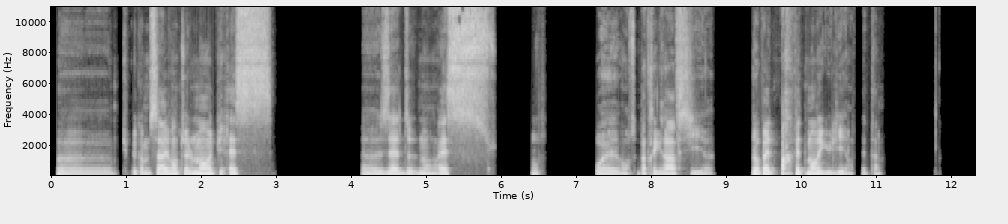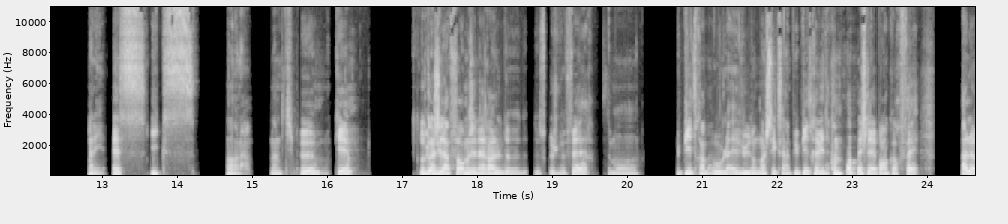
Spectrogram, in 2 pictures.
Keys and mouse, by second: 1.6 shift+middle click, 2.2 s, 3.2 s, 5.5 ctrl+z, 5.8-9.3 middle drag, 12.2 middle click, 13.1 s, 15.0 click, 15.6-20.5 middle drag, 22.0 middle click, 23.7 Tab, 24.0 2, 24.4 Tab.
